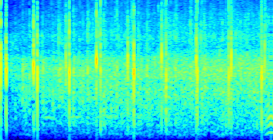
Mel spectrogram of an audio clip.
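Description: Steady audience applause, a dense wash of many hands clapping with sharper individual claps popping out irregularly, sustained at an even, fairly loud level throughout.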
